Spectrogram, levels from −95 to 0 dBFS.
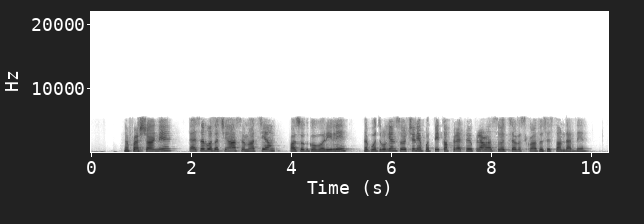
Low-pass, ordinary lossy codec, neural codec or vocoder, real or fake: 5.4 kHz; AAC, 32 kbps; codec, 16 kHz, 1 kbps, X-Codec, HuBERT features, trained on balanced general audio; fake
